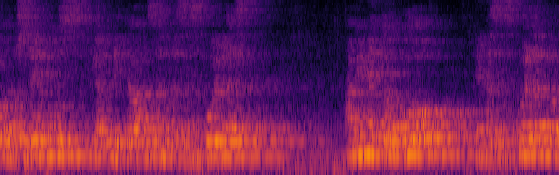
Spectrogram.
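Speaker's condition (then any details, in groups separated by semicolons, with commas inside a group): No condition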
